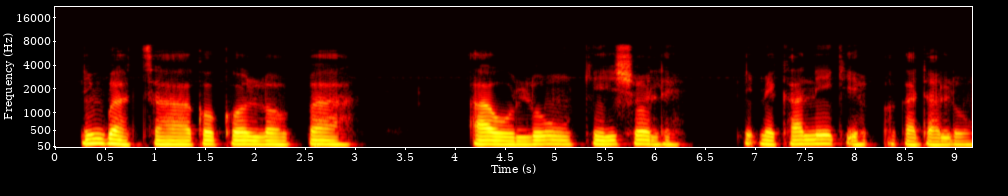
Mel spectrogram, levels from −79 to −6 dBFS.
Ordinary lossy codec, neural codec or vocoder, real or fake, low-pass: none; none; real; 7.2 kHz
